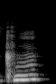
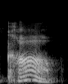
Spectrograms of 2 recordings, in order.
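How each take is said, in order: First: The syllable is short and reduced. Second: The syllable is stressed with a full vowel. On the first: "This is com" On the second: "This is calm"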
